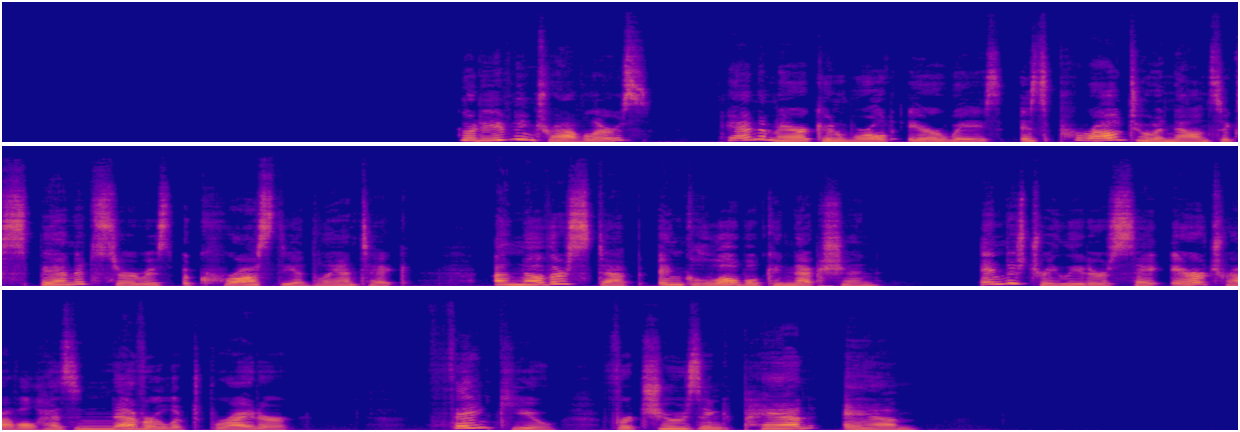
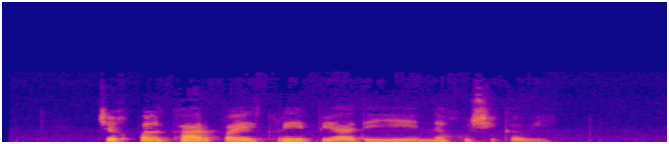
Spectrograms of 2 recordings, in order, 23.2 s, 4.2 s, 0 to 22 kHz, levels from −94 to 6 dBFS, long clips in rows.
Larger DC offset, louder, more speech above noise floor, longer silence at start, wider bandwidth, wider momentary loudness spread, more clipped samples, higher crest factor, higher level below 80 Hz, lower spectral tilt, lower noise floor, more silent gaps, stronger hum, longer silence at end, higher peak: neither; second, -35 LUFS vs -22 LUFS; first, over 56 dB vs 45 dB; first, 2.85 s vs 0.6 s; first, 18.5 kHz vs 7.8 kHz; about the same, 12 LU vs 12 LU; neither; about the same, 22 dB vs 20 dB; about the same, -72 dBFS vs -76 dBFS; second, -3.5 dB/octave vs -5.5 dB/octave; first, under -90 dBFS vs -66 dBFS; neither; neither; first, 2.05 s vs 0.75 s; second, -14 dBFS vs -4 dBFS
